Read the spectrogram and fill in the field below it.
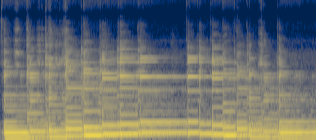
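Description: B Dorian mode scale played note by note on a tuner-like electronic tone, a clear ascending and descending run of sustained pitches, alone and steady.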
